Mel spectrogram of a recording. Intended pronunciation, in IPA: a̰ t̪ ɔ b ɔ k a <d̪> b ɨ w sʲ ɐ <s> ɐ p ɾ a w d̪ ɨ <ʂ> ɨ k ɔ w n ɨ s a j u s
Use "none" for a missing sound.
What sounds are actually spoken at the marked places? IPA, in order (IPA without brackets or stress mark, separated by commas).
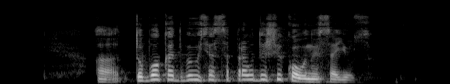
d̪, s, ʂ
